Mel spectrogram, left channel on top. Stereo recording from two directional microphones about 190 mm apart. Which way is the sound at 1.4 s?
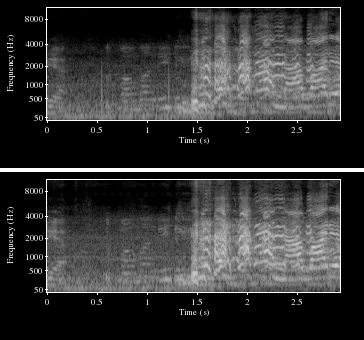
20° right (ahead or behind).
